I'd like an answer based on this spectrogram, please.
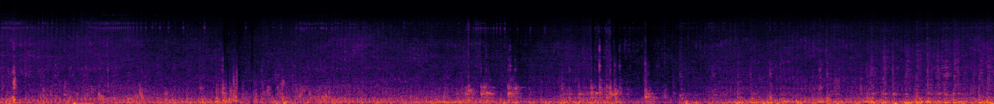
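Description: Wind buffeting the microphone: a steady low rumble with a few small knocks.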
